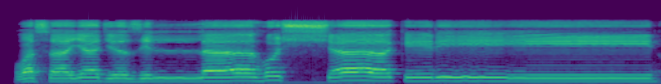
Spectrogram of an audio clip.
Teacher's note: مد العارض وقفی ہوگا، 3 سے 5 الف یا 3 سے 5 سیکنڈ کھینچ کر وقف کریں گے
